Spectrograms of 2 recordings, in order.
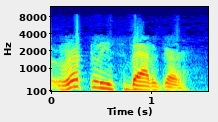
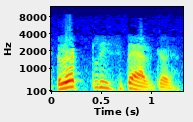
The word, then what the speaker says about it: Roethlisberger: Ben Roethlisberger. His family's from Switzerland. Roethlisberger. Okay? That's how they pronounce it there.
